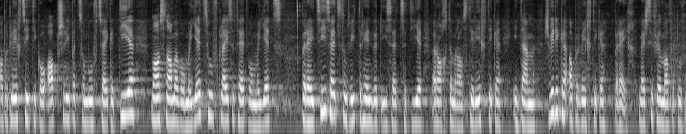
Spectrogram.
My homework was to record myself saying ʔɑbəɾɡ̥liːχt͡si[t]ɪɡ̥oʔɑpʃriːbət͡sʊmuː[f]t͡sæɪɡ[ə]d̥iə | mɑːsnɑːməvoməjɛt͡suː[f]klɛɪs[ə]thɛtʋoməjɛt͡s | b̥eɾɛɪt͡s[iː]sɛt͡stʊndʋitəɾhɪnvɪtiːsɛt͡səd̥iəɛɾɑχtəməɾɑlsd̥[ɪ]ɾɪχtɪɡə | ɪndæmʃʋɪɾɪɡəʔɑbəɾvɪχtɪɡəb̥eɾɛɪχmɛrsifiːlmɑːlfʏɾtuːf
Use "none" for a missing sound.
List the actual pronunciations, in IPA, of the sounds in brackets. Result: t, f, ə, f, ə, iː, i

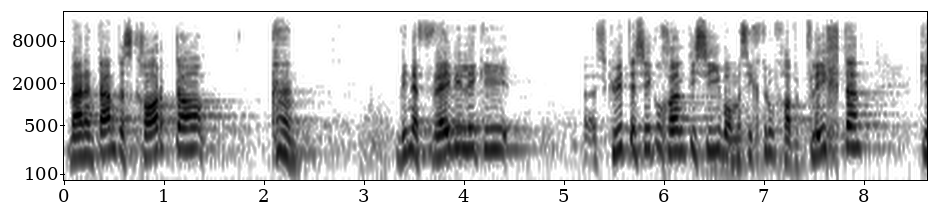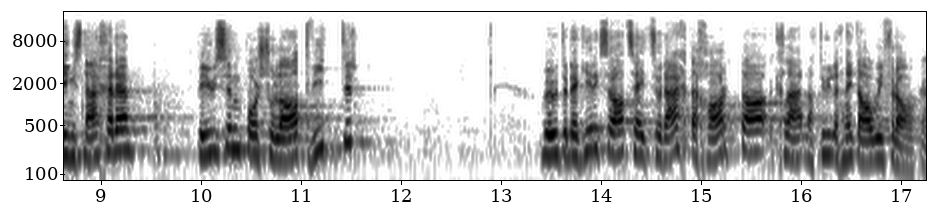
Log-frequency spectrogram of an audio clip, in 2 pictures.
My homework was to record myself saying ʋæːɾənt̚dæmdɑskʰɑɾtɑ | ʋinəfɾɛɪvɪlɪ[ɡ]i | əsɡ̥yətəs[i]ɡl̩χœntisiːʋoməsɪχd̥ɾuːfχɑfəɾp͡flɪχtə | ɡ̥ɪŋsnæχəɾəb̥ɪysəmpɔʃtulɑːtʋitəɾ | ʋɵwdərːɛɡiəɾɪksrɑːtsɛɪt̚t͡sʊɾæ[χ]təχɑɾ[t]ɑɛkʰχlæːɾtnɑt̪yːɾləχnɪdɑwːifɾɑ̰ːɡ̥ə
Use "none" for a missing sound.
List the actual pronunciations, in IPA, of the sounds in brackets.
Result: ɡ, ɪ, χ, t

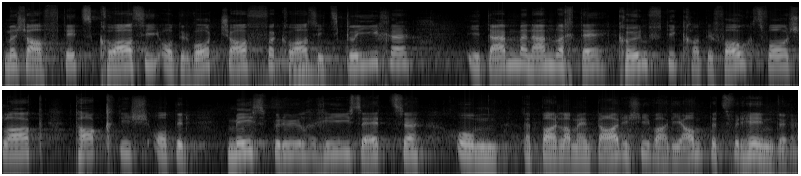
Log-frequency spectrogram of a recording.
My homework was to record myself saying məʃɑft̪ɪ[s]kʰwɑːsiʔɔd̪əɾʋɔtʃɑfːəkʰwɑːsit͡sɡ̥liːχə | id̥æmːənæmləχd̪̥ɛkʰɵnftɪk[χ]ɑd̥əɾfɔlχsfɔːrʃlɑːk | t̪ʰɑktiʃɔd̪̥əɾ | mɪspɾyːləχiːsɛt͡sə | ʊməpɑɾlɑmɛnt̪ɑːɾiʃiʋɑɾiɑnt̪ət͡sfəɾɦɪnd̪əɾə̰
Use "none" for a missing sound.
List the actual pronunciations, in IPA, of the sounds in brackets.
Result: t͡s, χ

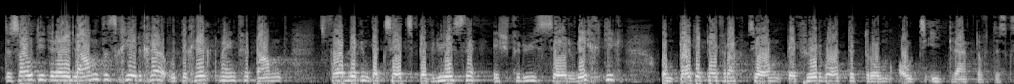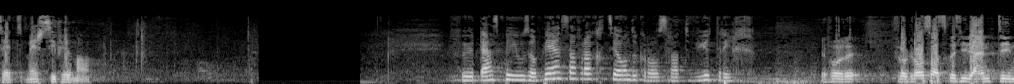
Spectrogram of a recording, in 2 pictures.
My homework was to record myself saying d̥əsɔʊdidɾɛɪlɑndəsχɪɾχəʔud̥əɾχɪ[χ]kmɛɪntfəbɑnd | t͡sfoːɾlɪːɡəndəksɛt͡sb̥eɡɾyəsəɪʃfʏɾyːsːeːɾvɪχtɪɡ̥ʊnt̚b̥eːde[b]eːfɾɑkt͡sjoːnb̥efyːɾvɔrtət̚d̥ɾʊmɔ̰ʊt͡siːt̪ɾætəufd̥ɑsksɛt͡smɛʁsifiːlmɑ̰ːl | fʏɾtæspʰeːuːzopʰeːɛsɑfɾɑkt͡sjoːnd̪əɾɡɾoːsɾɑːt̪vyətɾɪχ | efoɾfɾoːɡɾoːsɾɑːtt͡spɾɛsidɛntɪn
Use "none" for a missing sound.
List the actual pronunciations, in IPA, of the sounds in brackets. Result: χ, p

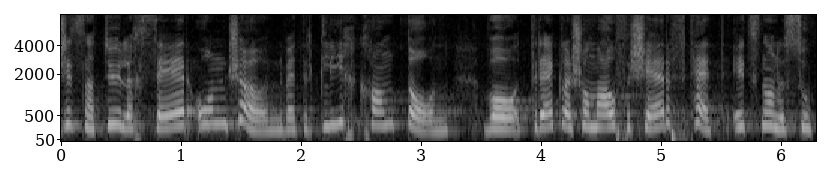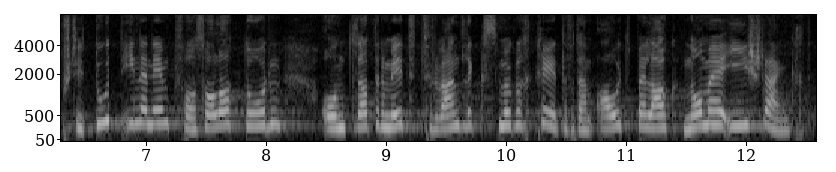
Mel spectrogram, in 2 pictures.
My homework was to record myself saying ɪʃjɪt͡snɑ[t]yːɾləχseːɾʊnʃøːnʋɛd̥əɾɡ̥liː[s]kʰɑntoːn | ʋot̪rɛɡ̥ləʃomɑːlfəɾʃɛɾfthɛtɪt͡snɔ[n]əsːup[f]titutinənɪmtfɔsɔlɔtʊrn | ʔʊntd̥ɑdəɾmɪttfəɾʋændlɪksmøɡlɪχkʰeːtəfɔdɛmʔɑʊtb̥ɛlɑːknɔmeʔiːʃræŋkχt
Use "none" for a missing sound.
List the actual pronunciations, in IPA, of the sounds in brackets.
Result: t, χ, n, ʃ

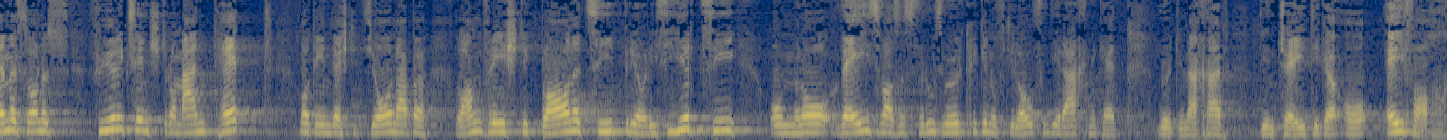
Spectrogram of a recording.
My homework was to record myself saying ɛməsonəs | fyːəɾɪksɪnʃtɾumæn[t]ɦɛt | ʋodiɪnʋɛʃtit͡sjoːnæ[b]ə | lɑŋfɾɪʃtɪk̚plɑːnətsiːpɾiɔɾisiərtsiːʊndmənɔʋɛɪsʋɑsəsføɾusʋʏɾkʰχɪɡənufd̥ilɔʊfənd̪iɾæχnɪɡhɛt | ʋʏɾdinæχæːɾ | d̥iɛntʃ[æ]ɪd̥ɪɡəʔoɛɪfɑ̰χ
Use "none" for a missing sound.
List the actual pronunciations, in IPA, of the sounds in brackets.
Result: t, b, ɛ

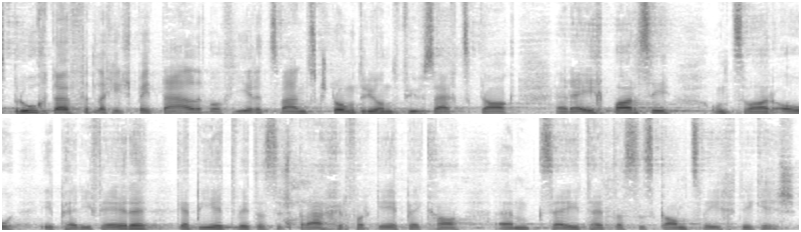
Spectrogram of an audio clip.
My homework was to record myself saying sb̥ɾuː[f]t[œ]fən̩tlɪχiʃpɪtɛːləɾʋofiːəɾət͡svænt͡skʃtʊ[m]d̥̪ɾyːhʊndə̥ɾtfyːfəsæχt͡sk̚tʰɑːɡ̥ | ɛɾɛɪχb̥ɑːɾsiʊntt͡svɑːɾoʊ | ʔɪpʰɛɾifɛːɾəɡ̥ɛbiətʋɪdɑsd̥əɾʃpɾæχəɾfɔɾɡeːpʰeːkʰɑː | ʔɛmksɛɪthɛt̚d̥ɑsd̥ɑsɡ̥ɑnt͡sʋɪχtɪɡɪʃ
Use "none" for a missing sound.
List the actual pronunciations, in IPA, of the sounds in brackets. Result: χ, œ, n

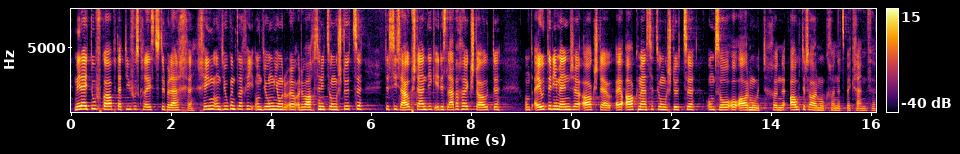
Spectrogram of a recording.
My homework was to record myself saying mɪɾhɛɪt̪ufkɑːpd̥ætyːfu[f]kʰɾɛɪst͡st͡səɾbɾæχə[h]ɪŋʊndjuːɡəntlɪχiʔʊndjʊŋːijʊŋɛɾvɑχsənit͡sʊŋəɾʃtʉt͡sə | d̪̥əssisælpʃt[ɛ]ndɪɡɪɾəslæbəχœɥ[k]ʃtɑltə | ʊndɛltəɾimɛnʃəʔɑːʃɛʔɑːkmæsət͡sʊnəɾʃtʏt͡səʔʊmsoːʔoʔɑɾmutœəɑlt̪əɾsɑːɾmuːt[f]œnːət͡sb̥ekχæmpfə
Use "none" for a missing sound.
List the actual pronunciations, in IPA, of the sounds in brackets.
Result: s, χ, æ, k, χ

